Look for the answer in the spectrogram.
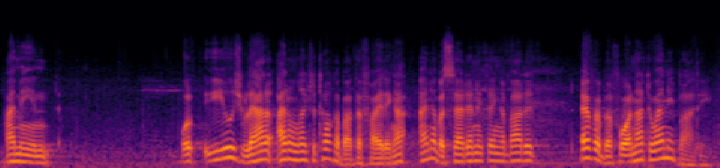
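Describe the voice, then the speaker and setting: An actor playing a troubled, shy young soldier in an old radio drama, speaking in a halting, self-effacing stammer. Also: male voice, mid-range voice, sing-song, close to an everyday voice. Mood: haunted, halting. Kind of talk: 1940s radio drama acting. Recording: noisy old radio recording.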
